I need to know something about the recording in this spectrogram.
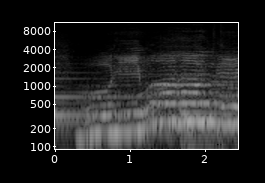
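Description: A choir sings sustained notes of a Christmas cantata over piano accompaniment, moving to new pitches partway through. This is a part-practice recording, with the bass part brought forward.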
